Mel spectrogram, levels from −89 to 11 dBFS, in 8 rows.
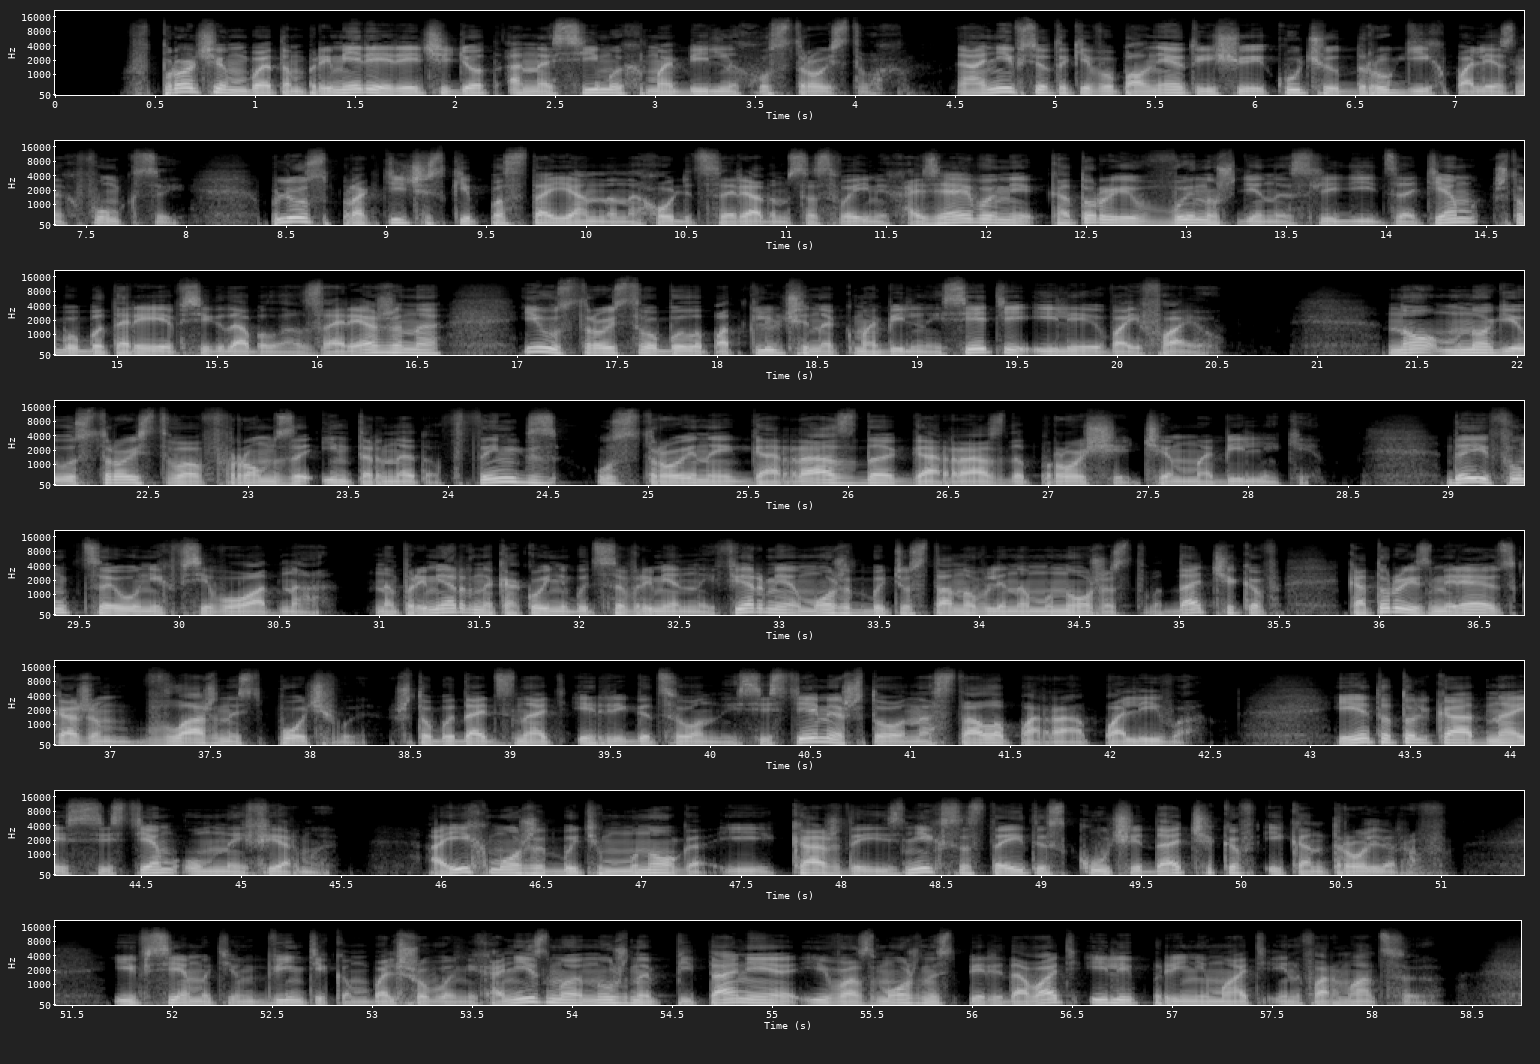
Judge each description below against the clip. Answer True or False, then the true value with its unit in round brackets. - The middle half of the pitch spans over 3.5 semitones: True (4.2 semitones)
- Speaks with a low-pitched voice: True (110 Hz)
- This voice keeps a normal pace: True (130 wpm)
